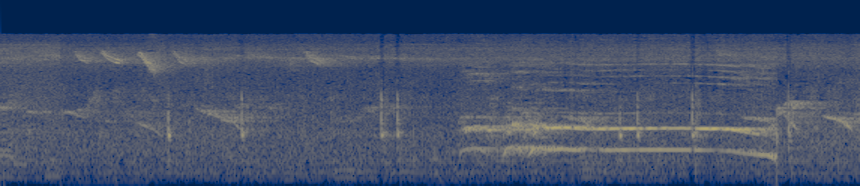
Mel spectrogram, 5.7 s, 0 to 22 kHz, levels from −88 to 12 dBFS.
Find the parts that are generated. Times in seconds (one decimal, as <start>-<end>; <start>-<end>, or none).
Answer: none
